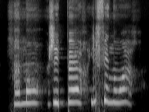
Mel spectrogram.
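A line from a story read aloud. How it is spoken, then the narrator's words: Cried out. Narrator (French): s'écrie Toulouse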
